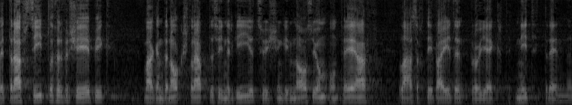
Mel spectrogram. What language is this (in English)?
Swiss German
